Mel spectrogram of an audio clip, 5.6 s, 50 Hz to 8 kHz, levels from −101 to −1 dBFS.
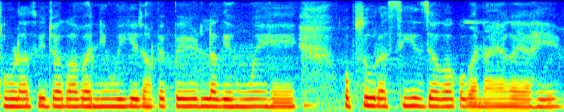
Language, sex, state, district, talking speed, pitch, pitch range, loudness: Hindi, female, Chandigarh, Chandigarh, 210 wpm, 195 Hz, 190-200 Hz, -14 LUFS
